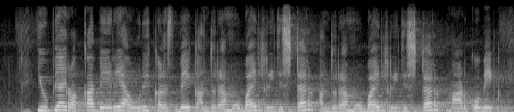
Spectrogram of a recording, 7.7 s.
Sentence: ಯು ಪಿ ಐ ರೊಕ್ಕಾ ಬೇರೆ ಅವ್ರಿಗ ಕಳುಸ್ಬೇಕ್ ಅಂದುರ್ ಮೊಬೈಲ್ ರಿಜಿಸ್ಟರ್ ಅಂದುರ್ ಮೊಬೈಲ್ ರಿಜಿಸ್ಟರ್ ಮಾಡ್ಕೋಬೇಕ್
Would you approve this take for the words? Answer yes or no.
yes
